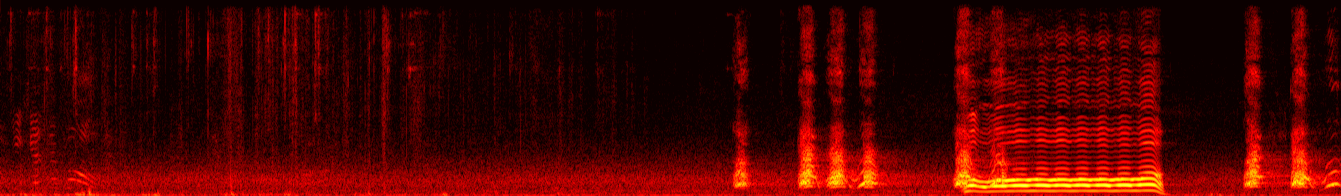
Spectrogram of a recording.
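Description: Dogs barking: a quiet stretch, then about four quick barks, one long steady-pitched call of about a second and a half, and two more barks near the end.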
